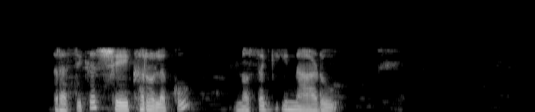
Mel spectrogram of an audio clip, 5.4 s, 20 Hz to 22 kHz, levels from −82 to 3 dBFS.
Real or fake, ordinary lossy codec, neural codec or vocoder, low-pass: real; Opus, 64 kbps; none; 3.6 kHz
